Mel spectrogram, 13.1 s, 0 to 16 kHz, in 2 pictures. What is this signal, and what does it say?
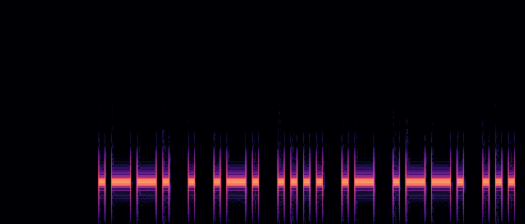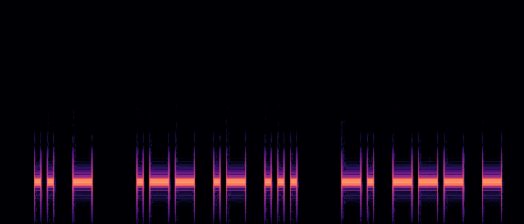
Morse code, heard as a keyed tone, about 16 wpm, 700 Hz. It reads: PERHAPS IT WAS NOT
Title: Sentences from Top 1000 Words - Review Part 5 - 15wpm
